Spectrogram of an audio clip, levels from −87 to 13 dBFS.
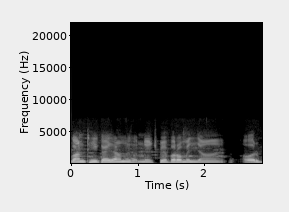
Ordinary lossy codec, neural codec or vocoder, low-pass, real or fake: none; none; 7.2 kHz; real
